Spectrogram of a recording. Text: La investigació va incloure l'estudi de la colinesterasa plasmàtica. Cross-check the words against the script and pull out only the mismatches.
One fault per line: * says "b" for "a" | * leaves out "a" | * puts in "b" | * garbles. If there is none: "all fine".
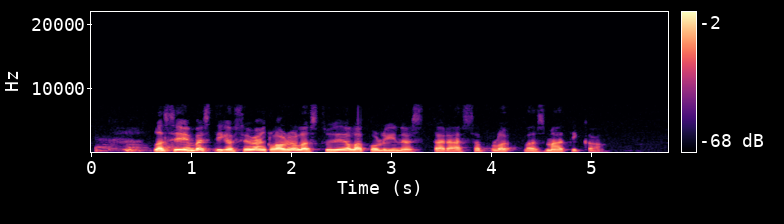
* puts in "seva"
